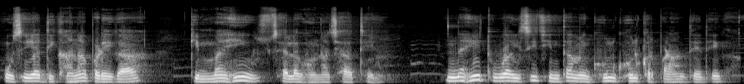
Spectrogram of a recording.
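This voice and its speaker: A man narrating a classic short story in a measured, even storytelling manner. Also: mid-range voice.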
